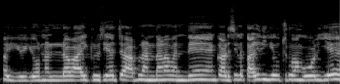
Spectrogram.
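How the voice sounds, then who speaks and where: A woman's voice: mid-range voice, little pitch movement, very fast, a little mellow, no room sound, dull audio. A woman playing a brash, boastful guest in a comic skit. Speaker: guest relative.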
